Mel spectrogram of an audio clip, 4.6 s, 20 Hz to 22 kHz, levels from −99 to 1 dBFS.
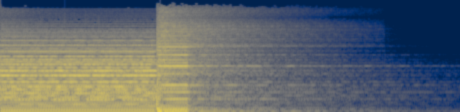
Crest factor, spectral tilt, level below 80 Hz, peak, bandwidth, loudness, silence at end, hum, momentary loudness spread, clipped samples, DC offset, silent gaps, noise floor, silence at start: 16 dB; -3 dB/octave; -26 dBFS; 0 dBFS; 19 kHz; -11 LUFS; 1.95 s; none; 19 LU; under 0.1%; under 0.1%; none; -65 dBFS; 0 s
